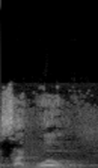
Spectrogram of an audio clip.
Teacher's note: Eu ouço muito mais o A. Então o A é vogal, nas pontas semivogais. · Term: tritongo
